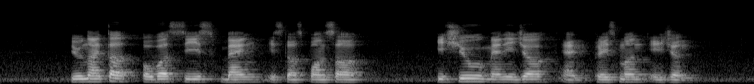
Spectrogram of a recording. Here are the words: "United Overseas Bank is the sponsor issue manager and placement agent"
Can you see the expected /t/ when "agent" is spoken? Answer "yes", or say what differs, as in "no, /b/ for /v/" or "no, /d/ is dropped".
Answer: no, /t/ is dropped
